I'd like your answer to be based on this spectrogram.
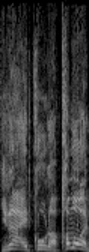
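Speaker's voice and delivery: urging shout. Watching a united match live and urging the team on at a corner, shouting. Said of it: "Sorry if I'm shouting at you guys".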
